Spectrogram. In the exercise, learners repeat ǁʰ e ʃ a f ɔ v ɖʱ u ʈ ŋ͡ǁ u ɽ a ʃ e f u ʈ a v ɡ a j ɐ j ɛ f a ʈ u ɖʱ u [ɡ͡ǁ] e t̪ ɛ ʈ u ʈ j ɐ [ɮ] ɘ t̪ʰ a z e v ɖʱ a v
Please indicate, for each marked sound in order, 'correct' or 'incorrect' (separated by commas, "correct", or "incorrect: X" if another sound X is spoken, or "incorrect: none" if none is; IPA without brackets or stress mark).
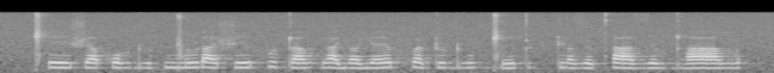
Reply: correct, incorrect: z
